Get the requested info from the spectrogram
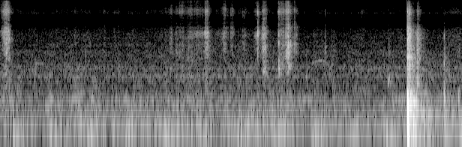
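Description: Kitchen knife cutting through a peeled mango in short, scattered scraping strokes, with one sharp, louder knock near the end as pieces go onto the ceramic plate.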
